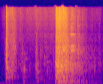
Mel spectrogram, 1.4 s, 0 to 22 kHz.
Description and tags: throwing garbage
opening a garbage bin and throwing a bag.
Edirol R-1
